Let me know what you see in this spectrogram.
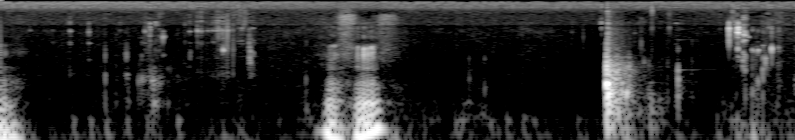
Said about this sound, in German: Na, warte mal, bevor ich vorlese, trinke ich lieber noch einen Schluck, damit meine...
